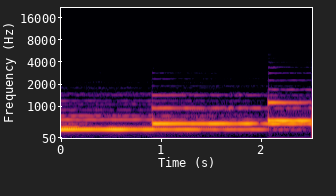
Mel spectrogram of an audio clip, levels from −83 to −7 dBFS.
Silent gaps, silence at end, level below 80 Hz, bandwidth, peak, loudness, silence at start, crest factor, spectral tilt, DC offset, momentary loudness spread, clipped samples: none; 0 s; -82 dBFS; 3.6 kHz; -14 dBFS; -25 LUFS; 0 s; 10 dB; -10 dB/octave; under 0.1%; 3 LU; under 0.1%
